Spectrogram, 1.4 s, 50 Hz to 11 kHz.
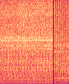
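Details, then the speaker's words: Diesel at about minus 25°C, just started and warming up: steady, even clatter that briefly dips from high idle and settles to a lower idle; normal cold warm-up idle. "oh man I just turned the camera off and it went from the high idle down to the lower idle really"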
